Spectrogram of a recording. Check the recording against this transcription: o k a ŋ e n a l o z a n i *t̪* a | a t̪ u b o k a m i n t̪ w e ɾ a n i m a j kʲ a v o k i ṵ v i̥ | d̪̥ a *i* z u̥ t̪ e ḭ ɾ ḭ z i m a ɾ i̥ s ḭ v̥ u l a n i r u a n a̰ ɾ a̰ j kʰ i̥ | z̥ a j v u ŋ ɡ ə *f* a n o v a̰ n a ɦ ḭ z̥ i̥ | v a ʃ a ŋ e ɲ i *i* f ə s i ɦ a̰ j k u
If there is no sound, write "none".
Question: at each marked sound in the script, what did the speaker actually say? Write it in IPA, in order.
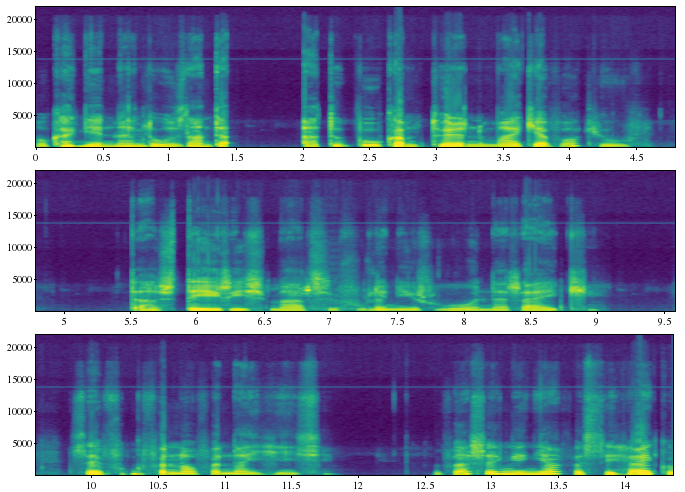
d̪, a, f, a

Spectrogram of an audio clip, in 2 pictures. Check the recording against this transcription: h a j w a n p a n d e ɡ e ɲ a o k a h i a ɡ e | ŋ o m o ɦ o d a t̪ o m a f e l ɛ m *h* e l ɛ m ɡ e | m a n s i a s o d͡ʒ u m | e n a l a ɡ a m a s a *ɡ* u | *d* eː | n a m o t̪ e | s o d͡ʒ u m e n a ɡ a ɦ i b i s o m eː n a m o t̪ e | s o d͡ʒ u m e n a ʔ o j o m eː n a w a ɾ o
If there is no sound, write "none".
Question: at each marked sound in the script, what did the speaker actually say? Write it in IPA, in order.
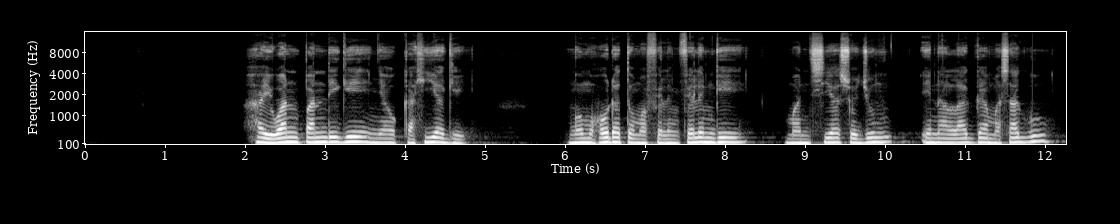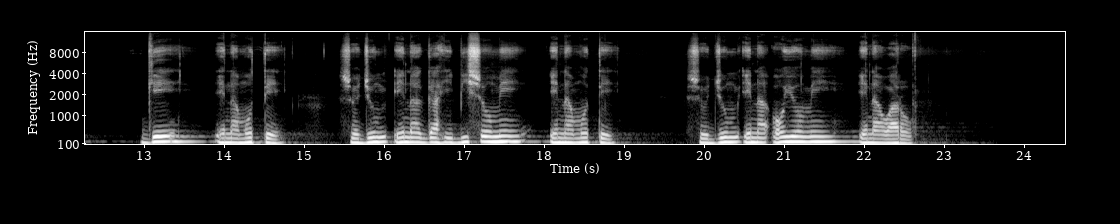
f, ɡ, ɡ

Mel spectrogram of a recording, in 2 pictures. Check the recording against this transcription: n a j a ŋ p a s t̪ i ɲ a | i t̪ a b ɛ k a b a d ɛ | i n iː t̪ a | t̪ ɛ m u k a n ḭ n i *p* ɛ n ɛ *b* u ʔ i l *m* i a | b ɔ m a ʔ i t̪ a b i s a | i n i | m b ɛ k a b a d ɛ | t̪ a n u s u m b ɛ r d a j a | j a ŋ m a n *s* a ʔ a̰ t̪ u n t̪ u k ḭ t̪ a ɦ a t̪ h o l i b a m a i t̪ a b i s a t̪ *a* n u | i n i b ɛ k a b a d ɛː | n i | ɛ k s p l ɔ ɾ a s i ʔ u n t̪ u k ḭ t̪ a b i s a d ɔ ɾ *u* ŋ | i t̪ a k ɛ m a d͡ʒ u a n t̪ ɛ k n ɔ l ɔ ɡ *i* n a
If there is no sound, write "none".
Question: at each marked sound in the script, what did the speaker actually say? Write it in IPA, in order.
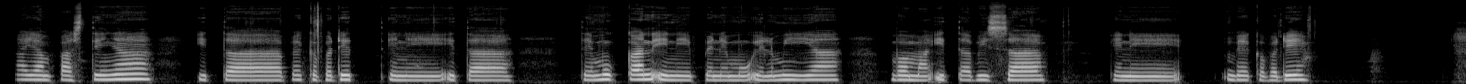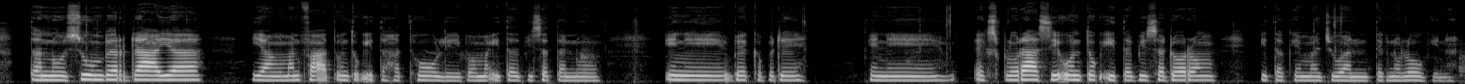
p, m, m, f, a, ɔ, i

